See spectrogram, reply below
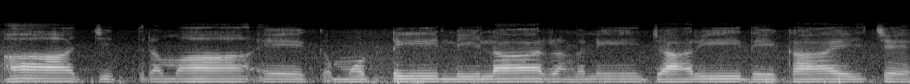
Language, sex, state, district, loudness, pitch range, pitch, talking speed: Gujarati, male, Gujarat, Gandhinagar, -18 LUFS, 120-130 Hz, 125 Hz, 60 wpm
